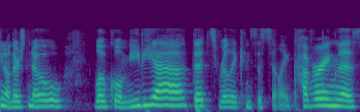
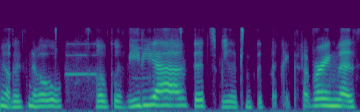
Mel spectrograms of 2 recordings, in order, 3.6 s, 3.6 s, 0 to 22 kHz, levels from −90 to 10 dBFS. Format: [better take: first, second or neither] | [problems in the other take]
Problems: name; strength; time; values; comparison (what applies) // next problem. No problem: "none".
first | noise reduction (neural diffusion model UNIVERSE++)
